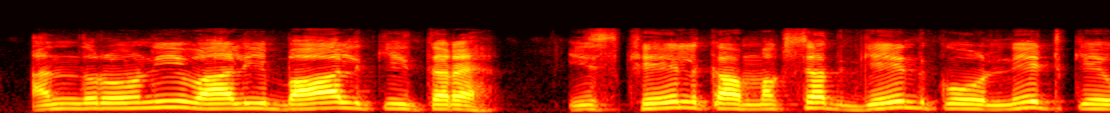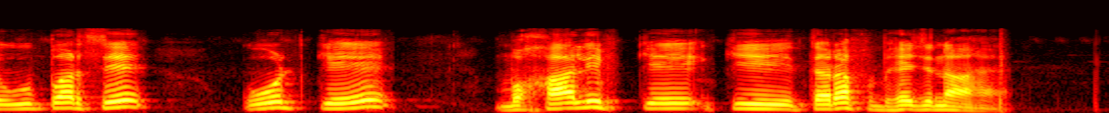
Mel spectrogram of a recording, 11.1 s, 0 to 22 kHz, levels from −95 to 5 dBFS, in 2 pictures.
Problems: none marked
